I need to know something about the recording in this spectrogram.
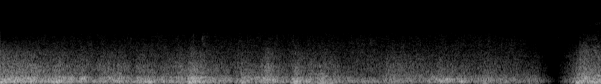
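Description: Sound-effect rumble, continuous and heavy with a rushing hiss over it, in the manner of a thunderstorm. It starts suddenly as the music stops and breaks off for a moment near the end before resuming.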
